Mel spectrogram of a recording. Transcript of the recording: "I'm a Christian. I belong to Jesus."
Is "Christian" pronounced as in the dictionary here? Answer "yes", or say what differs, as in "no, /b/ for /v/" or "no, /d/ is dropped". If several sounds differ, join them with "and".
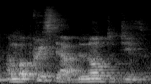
no, /n/ is dropped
